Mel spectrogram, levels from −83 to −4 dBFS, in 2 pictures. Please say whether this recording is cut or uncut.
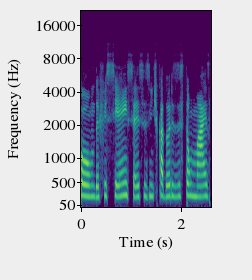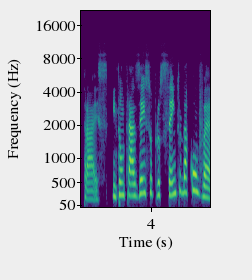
cut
